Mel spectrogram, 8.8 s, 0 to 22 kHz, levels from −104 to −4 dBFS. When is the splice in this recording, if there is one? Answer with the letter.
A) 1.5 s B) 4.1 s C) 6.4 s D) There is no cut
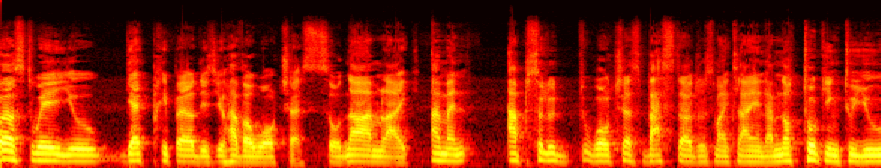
B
